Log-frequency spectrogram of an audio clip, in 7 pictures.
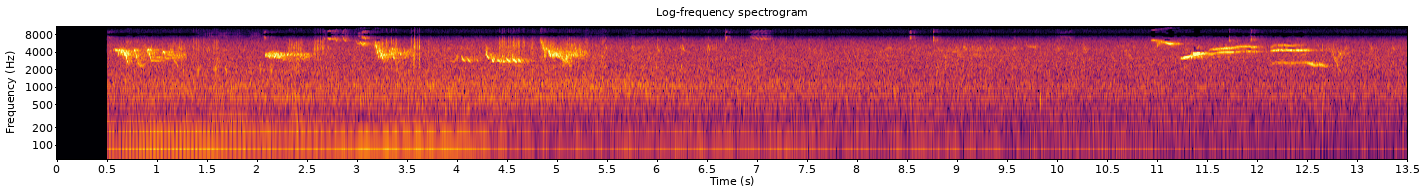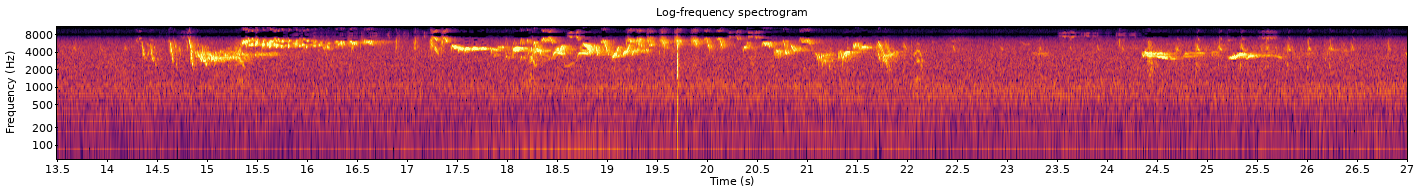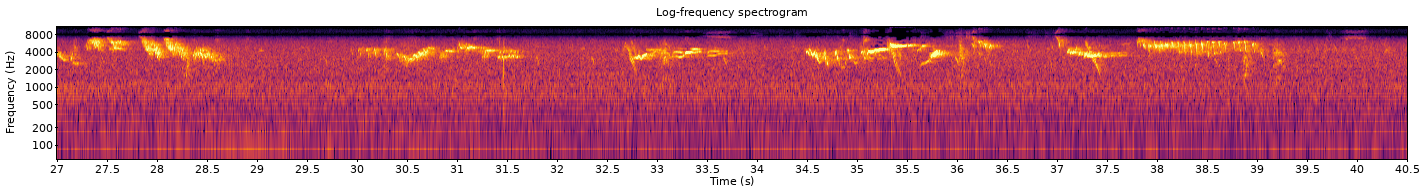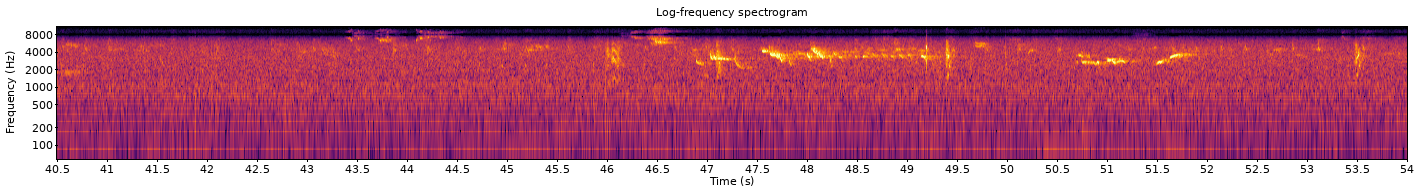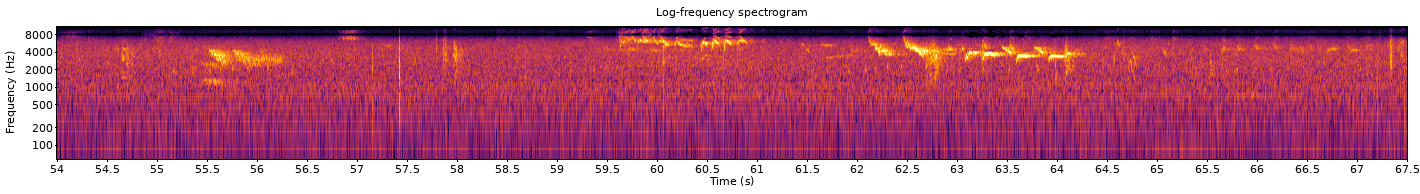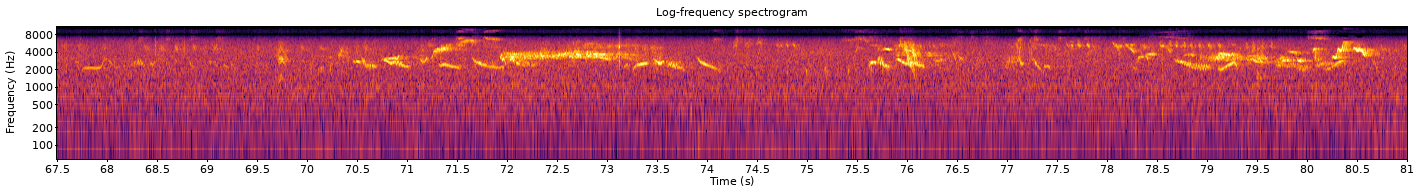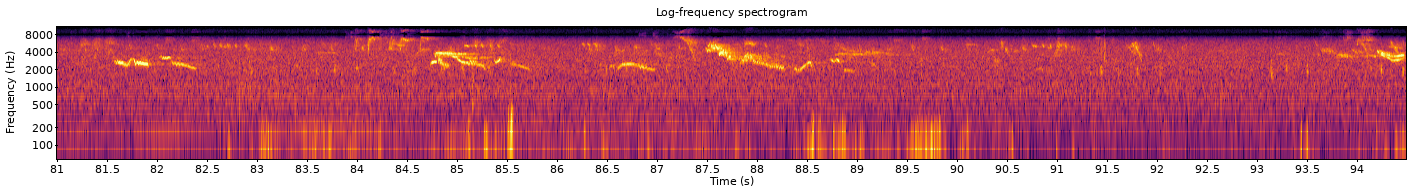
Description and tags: Robin&faint blackbird P1070028
Mid February near sunset in an English country lane, a brook nearby, robin song, then a blackbird makes its first, faint attempt at singing in the distance. Extracted from a video taken with a Panasonic TZ-8 camera.
robin, country-lane, England, birdsong, rural, field-recording, late-winter, ambience, early-evening, blackbird, brook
